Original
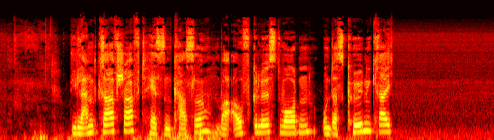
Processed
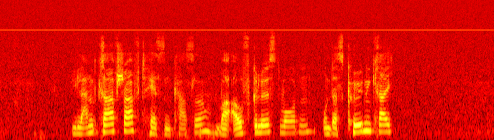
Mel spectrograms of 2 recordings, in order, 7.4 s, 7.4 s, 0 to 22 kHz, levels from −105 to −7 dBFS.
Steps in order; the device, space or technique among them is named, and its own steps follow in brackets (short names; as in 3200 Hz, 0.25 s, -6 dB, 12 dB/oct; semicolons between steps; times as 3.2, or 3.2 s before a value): medium wave at night (BPF 140–3500 Hz; compressor, threshold -30 dBFS, peak gain reduction 7.5 dB; tremolo 0.55 Hz, depth 71%; whine 10000 Hz -58 dBFS; white noise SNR 17 dB); gain +4 dB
